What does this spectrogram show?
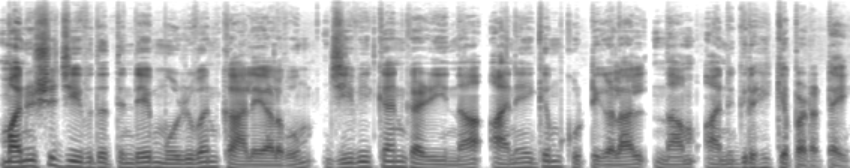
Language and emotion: Malayalam, neutral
